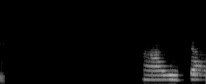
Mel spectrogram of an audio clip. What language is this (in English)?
Gujarati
